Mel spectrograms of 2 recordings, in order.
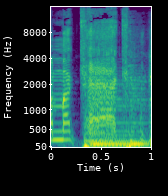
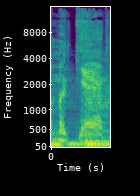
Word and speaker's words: macaque: If I can't sleep, or I have writer's block, I don't normally like monkeys, but I like to play with the macaque. I said it right. Play with the macaque. I got it right the last time.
